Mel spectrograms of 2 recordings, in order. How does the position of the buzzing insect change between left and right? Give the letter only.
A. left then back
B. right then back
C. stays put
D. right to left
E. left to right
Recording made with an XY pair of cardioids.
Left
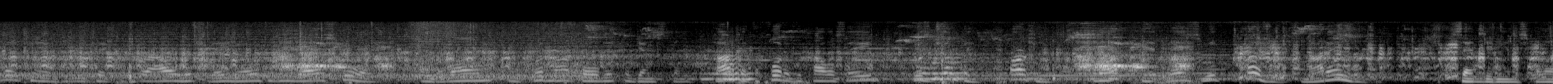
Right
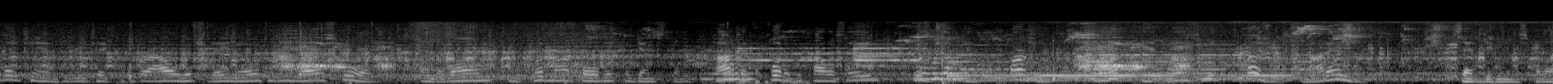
E.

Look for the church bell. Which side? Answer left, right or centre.
right.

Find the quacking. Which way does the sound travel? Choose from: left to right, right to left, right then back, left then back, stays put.
right then back.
